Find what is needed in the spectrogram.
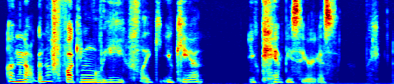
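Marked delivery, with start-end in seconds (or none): none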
